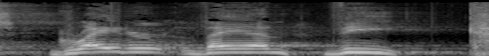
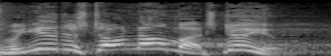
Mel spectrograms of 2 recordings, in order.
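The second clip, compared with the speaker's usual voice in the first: exasperated, frustrated, pitched-up tone; 9 semitones higher than usual. Retelling a joke's punchline exchange: imitating a frustrated businessman. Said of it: "And frustrated".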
